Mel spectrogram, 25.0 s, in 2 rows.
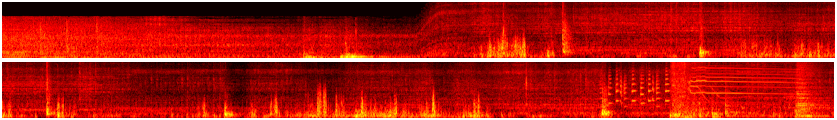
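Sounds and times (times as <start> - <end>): chainsaw engine idling: 6.4 - 24.7.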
